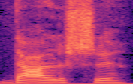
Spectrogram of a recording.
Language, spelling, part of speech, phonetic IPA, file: Polish, dalszy, adjective, [ˈdalʃɨ], Pl-dalszy.ogg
